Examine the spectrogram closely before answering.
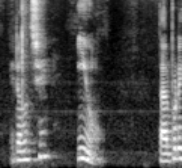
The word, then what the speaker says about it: ঞ: এরপরে আমরা এটাকে নিয়ও বলে থাকি। নিয়ও নয়। এটা হল ইও। যেভাবে আমরা উ বলেছি এভাবে ইও। এটার উচ্চারণ ইও।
